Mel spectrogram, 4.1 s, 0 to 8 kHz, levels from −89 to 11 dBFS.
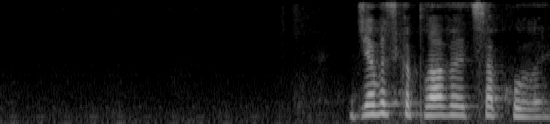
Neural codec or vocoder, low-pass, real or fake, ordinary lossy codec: codec, 16 kHz, 1.1 kbps, Voila-Tokenizer; 7.2 kHz; fake; none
